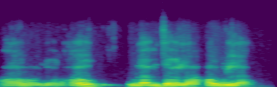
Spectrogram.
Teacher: ওয়াও লিন সর্বদা নরম আওয়াজে পড়তে হয়, টান দেওয়া নিষেধ। লামের উপরে যাবার আছে, যাবারটি হলো হারাকাত।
